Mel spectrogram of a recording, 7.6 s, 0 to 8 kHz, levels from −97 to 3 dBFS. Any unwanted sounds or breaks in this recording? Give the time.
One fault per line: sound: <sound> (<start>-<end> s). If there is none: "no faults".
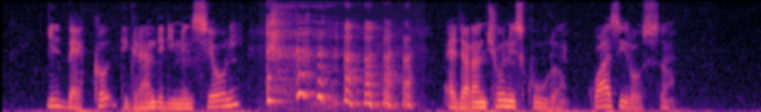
sound: laugh (2.7-4.2 s)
